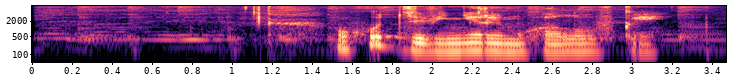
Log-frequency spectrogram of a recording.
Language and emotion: Russian, neutral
